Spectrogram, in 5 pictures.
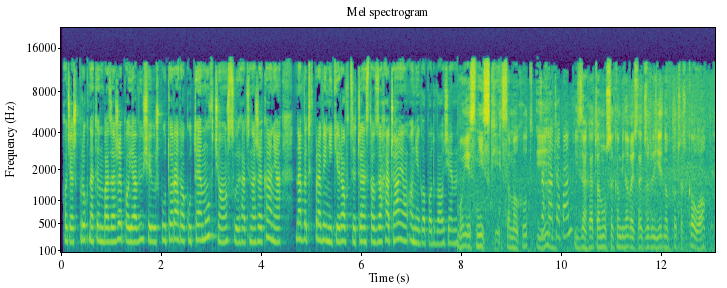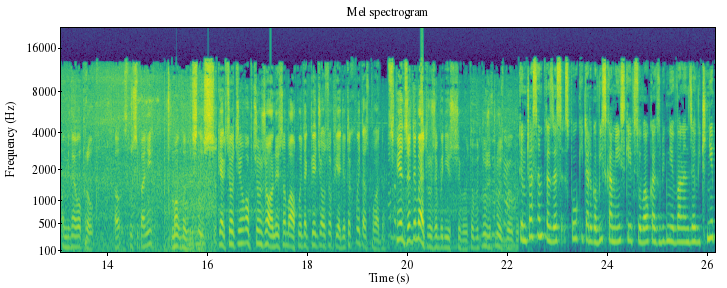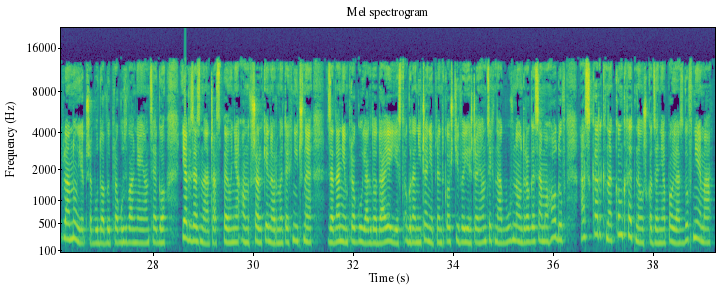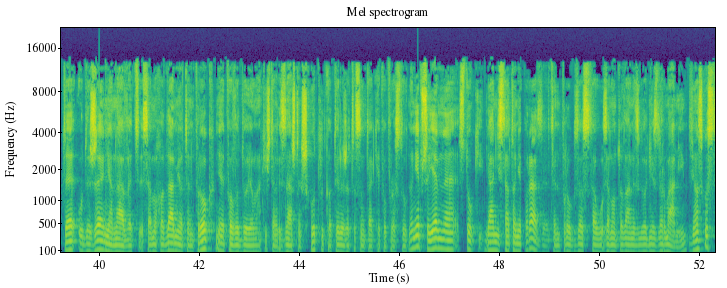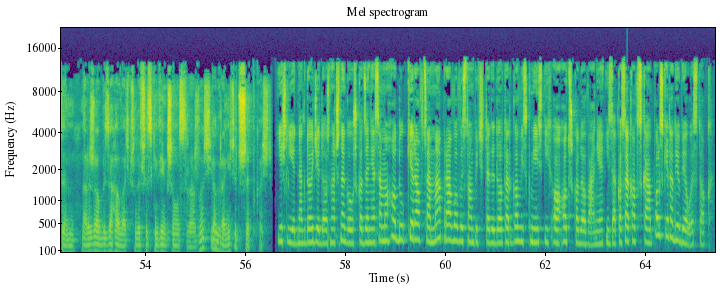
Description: Próg zwalniający przed suwalskim targowiskiem niszczy samochody - relacja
